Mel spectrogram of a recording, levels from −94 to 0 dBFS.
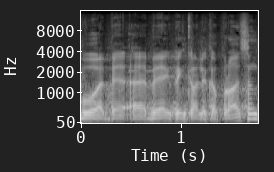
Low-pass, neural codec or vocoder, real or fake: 14.4 kHz; none; real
